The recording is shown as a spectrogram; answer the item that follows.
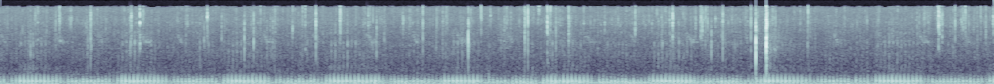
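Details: Contented cat purring continuously, a low vibrating rumble rising and falling about once a second, mixed with the light snapping and crackling of a fire.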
